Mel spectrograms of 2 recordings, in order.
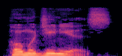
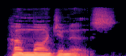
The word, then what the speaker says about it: homogenous: इस शब्द को ज्यादातर लोग भारत में गलत बोलते हैं, जैसे होमोजीनियस। आइए सीखते हैं इसकी सही प्रोनाउंसिएशन। इसकी सही प्रोनाउंसिएशन है होमोजेनस। होमोजेनस।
